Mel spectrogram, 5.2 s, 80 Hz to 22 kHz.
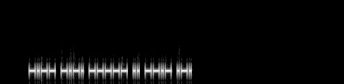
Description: Morse code, heard as a keyed tone, about 40 wpm, 700 Hz. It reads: YC0IQR
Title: DXCC-100 Call Signs - 6 Characters - Repeated 2x - 40wpm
